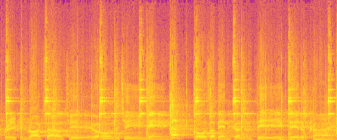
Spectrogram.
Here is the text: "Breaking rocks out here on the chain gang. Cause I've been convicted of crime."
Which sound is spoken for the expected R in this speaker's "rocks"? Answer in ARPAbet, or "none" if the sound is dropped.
R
